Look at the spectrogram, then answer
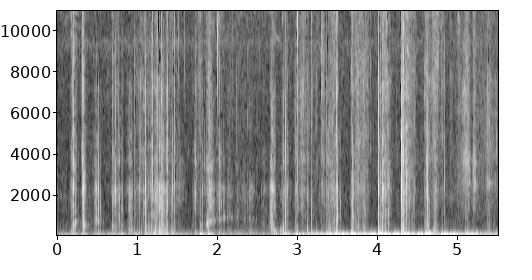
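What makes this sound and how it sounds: A full bottle of dark sauce with a red plastic lid is held in one hand while the fingers of the other hand tap quickly on the lid. The result is a steady patter of short, dry plastic taps with low thumps and some brighter clicks. The taps grow louder in the second half.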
